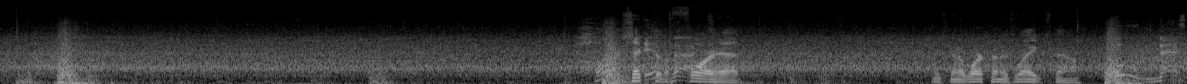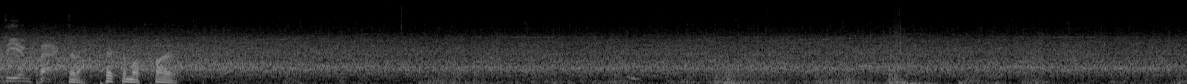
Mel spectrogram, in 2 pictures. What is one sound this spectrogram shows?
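Heavy thuds of bodies hitting a wrestling mat ring out now and then.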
